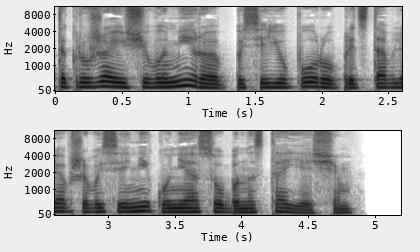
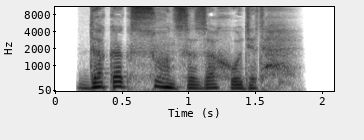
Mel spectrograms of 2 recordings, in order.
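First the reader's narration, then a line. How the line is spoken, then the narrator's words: Exhaled. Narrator (Russian): Выдохнул он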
